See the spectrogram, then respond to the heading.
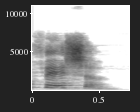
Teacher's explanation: Numa variedade linguística, se você estivesse numa região em que isso acontece, que a gente tem sons do E mais abertos, né? Comumente isso acontece na região Nordeste, eles gostam, né, de falar o E com um som mais aberto.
